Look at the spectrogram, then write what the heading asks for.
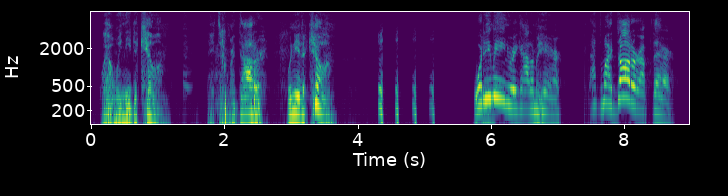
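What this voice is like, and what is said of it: Imitates another person's voice, raging. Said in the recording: “Every line is either whispered or shouted, and it's all done with a level of rage ... It's a good impression.”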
